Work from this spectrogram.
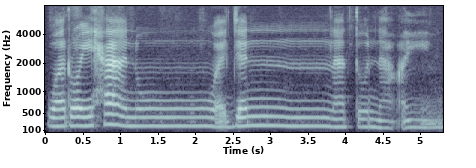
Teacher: Jannatu ya, ada nun bertasydid, harus ditahan dulu.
